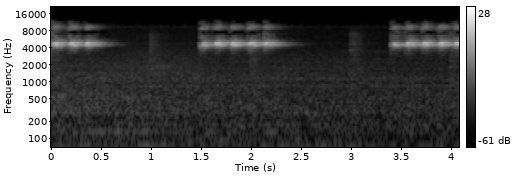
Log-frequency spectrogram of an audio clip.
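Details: Autumn insect calling, recorded on 19 September 2009: high, pulsed trills in bursts of under a second, each a quick string of bright ticks, returning about every two seconds over a faint low background hiss.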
